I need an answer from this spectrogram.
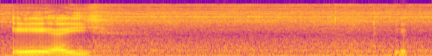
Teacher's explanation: ए, आई ये कंठ और तालु दोनों से बोले जाते हैं, इसलिए इन्हें कंठीय ताले भी कहते हैं।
